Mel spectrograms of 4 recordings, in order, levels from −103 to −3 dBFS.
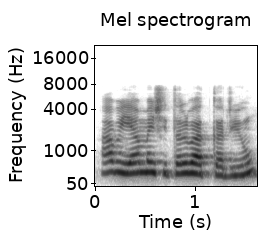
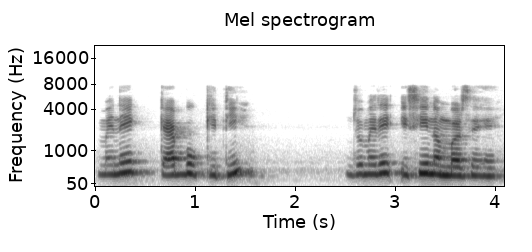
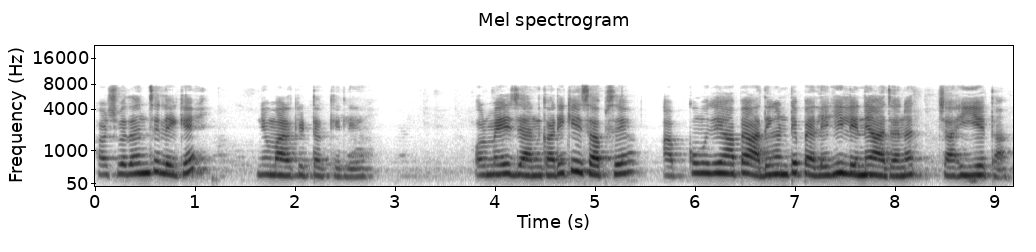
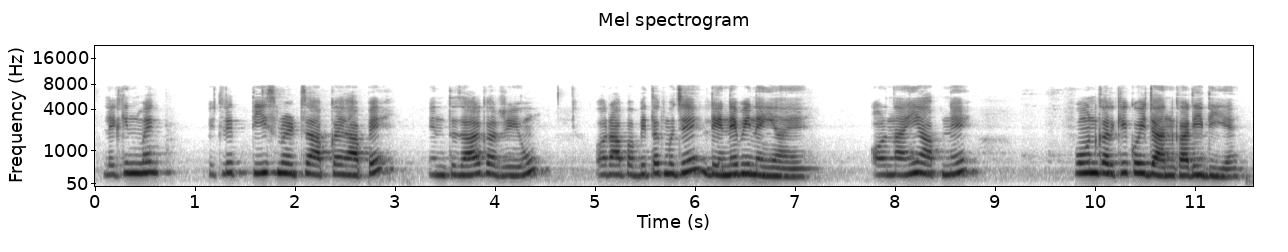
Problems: constant background noise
